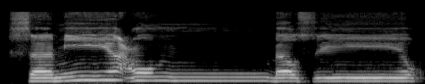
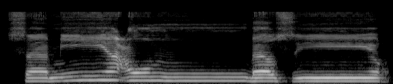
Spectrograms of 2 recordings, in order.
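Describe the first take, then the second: Both takes have the same delivery.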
